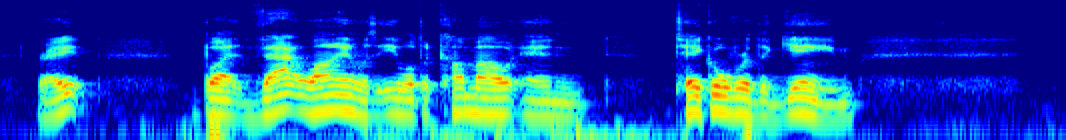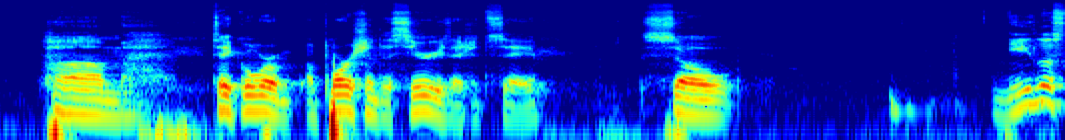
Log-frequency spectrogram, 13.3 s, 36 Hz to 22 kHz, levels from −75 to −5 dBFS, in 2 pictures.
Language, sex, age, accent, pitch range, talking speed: English, male, 20-39, American, 115-145 Hz, 120 wpm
